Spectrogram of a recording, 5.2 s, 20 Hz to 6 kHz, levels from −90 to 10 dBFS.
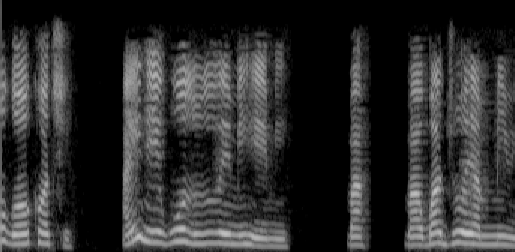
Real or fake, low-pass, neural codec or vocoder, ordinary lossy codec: real; 5.4 kHz; none; AAC, 32 kbps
